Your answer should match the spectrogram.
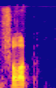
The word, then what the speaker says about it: Philip: I actually pronounced my first name Philip. – Philip. Okay. Yeah. Philip. Mr. Philip Sketty. – Philip Sketty. – But it's spelled P-H-I. – It's P-H-I. I prefer to pronounce the I as a U.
